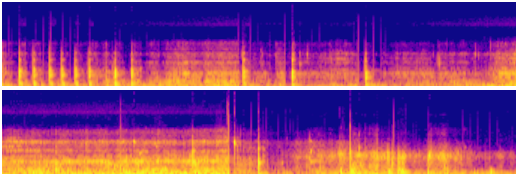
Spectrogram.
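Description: Muffled water swirling and knocking, heard through a camera held under water in its waterproof housing. There is a quick run of clicks in the first second or so and a louder rushing stretch from about four to six seconds in.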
